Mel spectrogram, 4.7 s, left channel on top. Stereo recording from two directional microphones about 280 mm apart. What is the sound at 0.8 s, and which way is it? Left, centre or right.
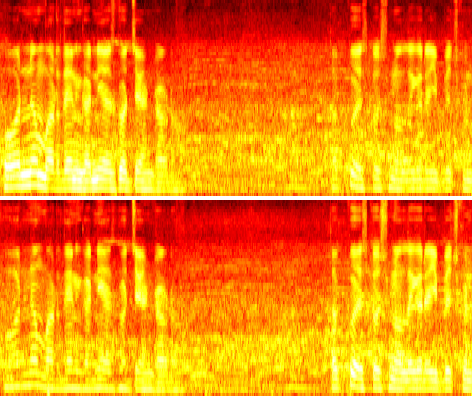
Speech, left.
